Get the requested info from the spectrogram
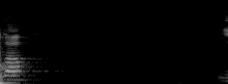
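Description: Marker pen writing on a whiteboard: a few faint short scratches and squeaks, in the first second or so after a spoken word ends.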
